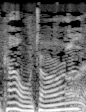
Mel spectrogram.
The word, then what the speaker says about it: Cawthorn: Bueno, esto según Nigel Cawthorn, que es Nigel Cawthorn, así se pronuncia, disculpe.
